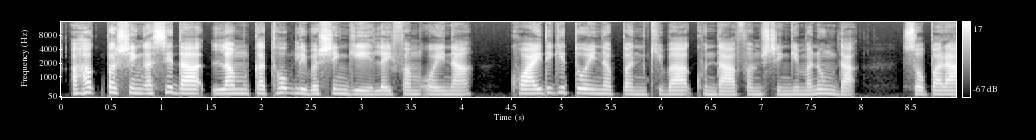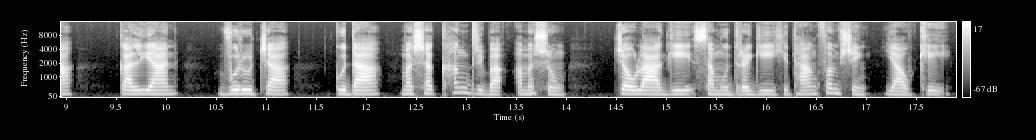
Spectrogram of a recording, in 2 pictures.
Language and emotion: Manipuri, neutral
